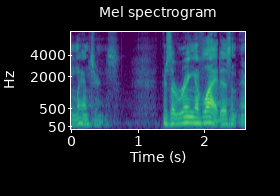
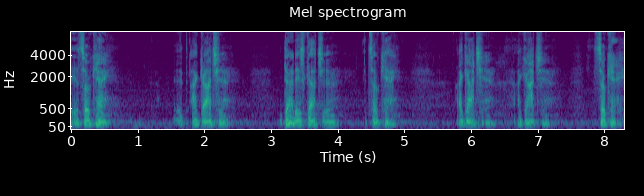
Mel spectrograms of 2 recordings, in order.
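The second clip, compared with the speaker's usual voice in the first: put-on soft, hushed comforting to a child; soothing a child; 5 semitones lower, 11 dB quieter than usual. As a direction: murmur it close into her ear. Dad soothing daughter's night terror.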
